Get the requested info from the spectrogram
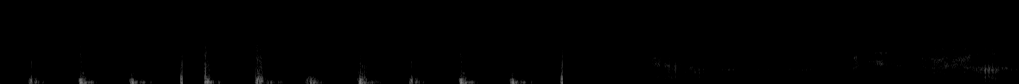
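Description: Soft, evenly spaced thuds, about two a second, as a running wolf's footfalls, cutting off suddenly a little past halfway. After a short silence, a rough, low wolf growl-and-snarl runs on to the end.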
